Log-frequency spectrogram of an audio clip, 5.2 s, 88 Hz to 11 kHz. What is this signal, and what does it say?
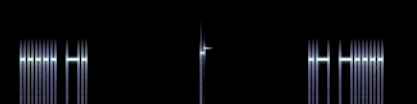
Morse code, heard as a keyed tone, about 25 wpm, 700 Hz. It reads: 5N A6
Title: Common Cut Numbers - 2-Digit 25wpm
